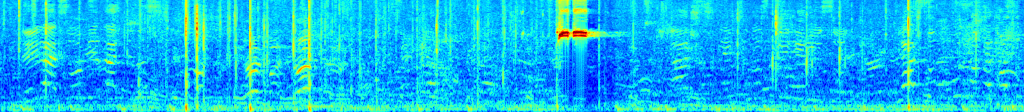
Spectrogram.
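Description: A basketball bouncing on the court, three evenly spaced bounces about two seconds in and another near the end. A little past the middle comes a referee's whistle, two short shrill blasts, the loudest sound.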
